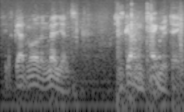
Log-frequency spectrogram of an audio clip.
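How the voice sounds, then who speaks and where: Deep-voiced skeptical writer guy, dry wisecracks, noisy old tv audio. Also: fairly quick, vocal fry. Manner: dry, sardonic. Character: skeptical male writer, Maggie's sweetheart. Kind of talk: 1950s television drama acting.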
